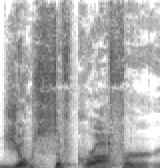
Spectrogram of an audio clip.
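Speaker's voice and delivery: teasing, showy, swooping sing-song call. Retelling how a fellow actor would say his name: imitating Tom Hearn's voice. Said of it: "in that voice".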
